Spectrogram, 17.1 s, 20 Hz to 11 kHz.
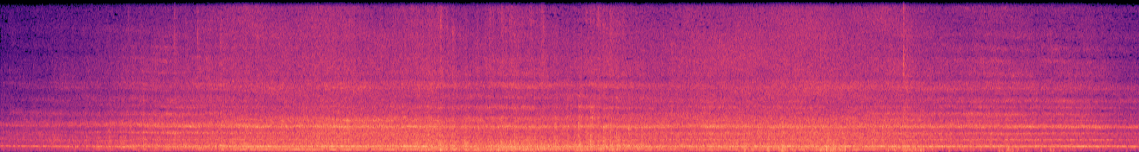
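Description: JR East 211 series electric train passing through a station at speed without stopping: a loud wheel-on-rail rush with a steady traction-motor whine. It builds up over the first couple of seconds as the train arrives and drops away near the end as the last cars go by.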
